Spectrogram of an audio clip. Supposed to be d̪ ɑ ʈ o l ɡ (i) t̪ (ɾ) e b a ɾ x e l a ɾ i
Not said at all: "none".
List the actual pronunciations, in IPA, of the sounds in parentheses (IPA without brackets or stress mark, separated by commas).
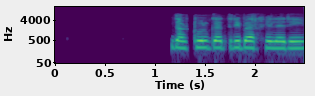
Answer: a, ɾ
